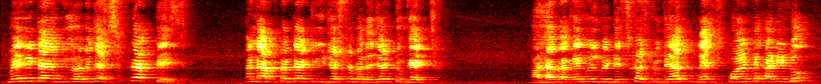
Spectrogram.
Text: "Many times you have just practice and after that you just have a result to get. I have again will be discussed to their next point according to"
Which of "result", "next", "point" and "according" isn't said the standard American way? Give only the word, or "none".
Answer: result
